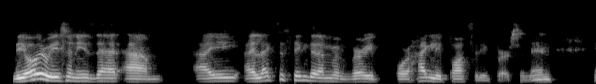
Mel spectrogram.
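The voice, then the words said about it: Strong foreign accent. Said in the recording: “a cool guy with a strong accent”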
